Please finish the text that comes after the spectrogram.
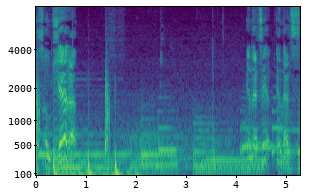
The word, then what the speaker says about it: Ojeda: is actually pronounced Richard Ojeda Ojeda the J has the H sound I am Hispanic the reason why we say oh Jeddah is because when my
